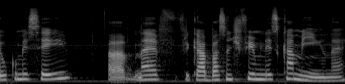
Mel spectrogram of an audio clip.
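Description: An ordinary speaking voice from a woman, fairly high in pitch with ordinary variation, moves along at a fairly quick pace. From São Paulo, Brazil. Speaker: violinist. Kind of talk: casual interview.

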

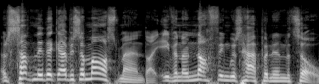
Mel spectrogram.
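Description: Someone talks at a very fast pace in an Essex accent. The tone is animated and the intonation lively. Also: man. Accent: Essex English (southeast England). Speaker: podcast host. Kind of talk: angry, profanity-laced solo rant against mask mandates. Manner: exasperated and scornful, swearing with sarcastic mockery; animated, rambling with repeated words and laughs.

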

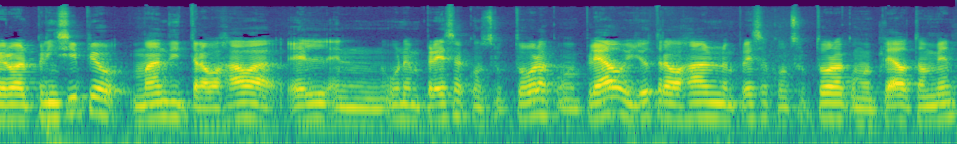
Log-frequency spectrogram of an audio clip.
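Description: With an ordinary speaking voice, a man talks at a fairly quick pace with hardly any pauses and fairly even intonation. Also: medium pitch for a man. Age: 30s. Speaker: civil engineer and property developer. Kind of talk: casual interview.

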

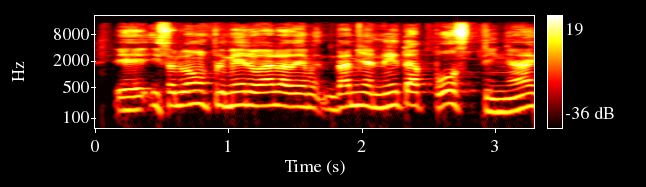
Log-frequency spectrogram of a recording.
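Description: With a Chilean accent, a man speaks in a high pitch with a dark, mellow tone. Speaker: football podcast host. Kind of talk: casual chat; reading listener comments. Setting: recording live on a street.

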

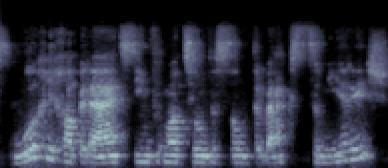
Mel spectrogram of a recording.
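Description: A woman is speaking. Her pace is fairly quick. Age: 50s. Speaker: job seeker. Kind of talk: interview. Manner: halting.

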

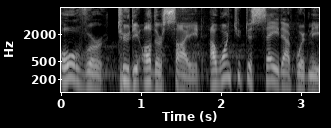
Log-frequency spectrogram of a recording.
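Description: With a Norwegian accent, a man talks at a fairly slow pace. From Norway. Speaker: missionary preacher. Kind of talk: sermon. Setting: stage with audience. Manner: animated.

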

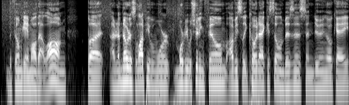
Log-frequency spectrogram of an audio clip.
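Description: Fairly high in pitch, a man with an unremarkable speaking voice and an American accent keeps his intonation fairly even. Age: 20s. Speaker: podcast host. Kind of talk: casual interview.

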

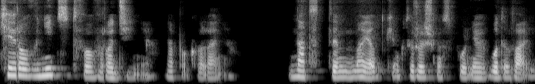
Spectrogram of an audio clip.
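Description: In a very clean recording with a silent background, a woman with a normal speaking voice talks at a moderate pace, her pitch fairly low and her intonation fairly even. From Gdańsk, Poland. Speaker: wealth advisor, channel host. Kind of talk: interview.

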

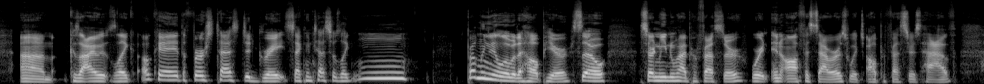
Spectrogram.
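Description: A man with an American accent talks at a very fast pace and a fairly high pitch, the sound dry and close with no echo. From California, Bay Area. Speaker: college student. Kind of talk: casual interview. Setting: studio.

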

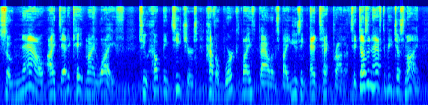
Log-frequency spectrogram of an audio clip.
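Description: Bright, sharp tone from a man with a New Jersey accent, high in pitch, at a moderate pace with ordinary pitch variation. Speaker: former teacher and coach, ed tech worker. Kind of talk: casual interview chat, storytelling.

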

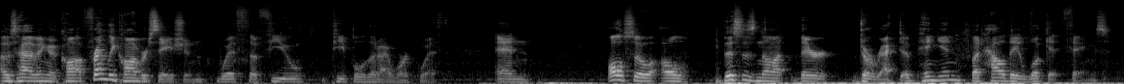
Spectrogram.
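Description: Here is an unremarkable speaking voice, a man's, fairly high in pitch. He talks at a fairly slow pace with lively intonation and big swings in loudness. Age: 20s. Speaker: podcast guest, student. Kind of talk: casual chat.

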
